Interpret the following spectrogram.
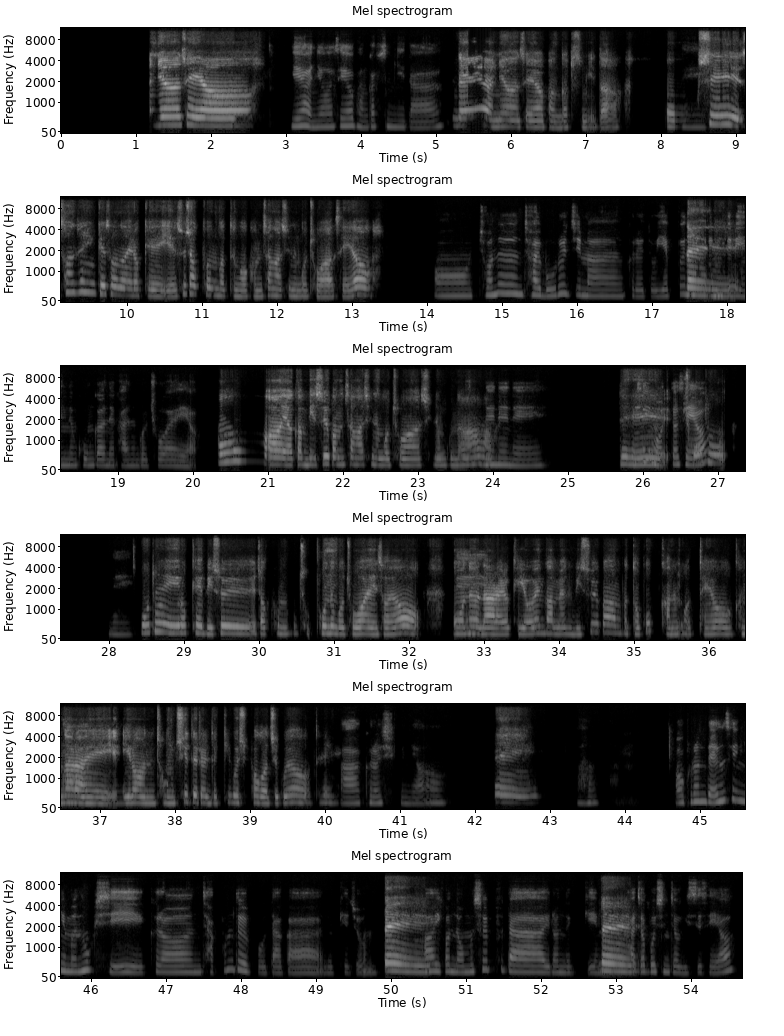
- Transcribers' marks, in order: distorted speech; other background noise; tapping; laugh
- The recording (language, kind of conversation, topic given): Korean, unstructured, 예술 작품을 보거나 들으면서 슬픔을 느껴본 적이 있나요?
